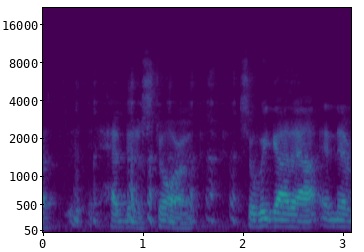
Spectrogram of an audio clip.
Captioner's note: laughing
